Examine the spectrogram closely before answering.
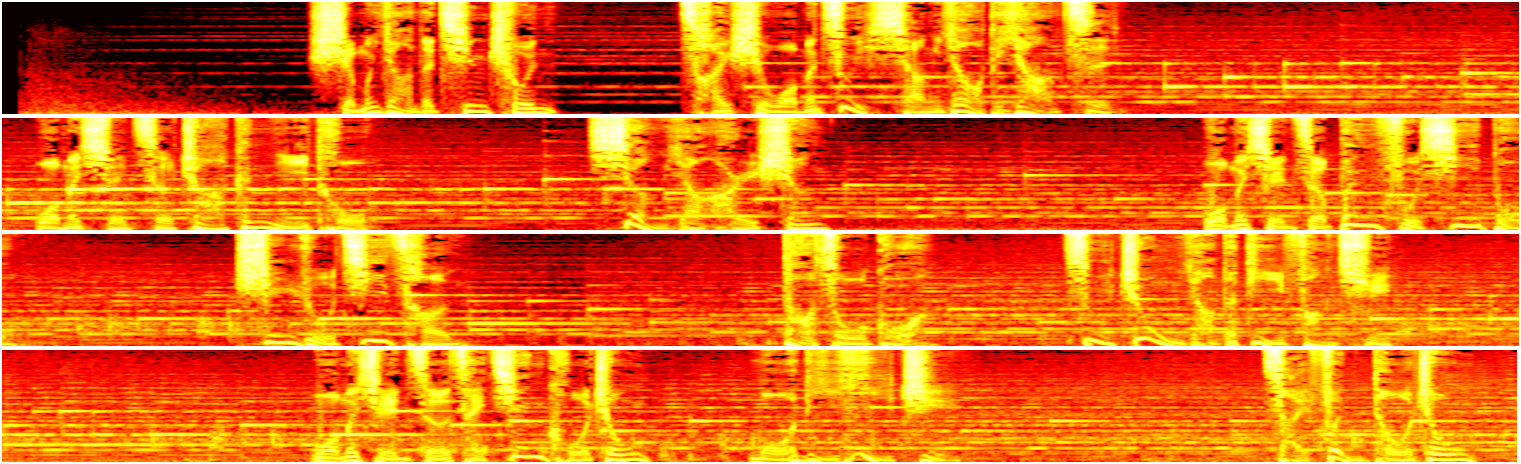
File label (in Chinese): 男 宣传片 青春奋进者 力度硬朗; 喊麦激情 大气浑厚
